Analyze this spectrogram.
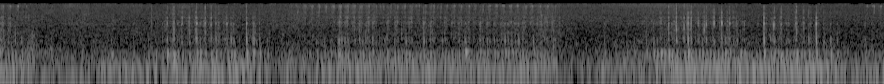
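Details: A Munchkin cat, affectionate and clambering onto its owner lying in bed, purrs in a continuous low vibrating rumble with soft rhythmic pulses, accompanied by light rustles of fabric.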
